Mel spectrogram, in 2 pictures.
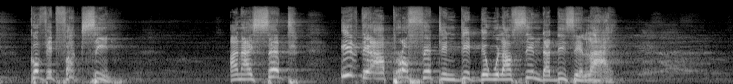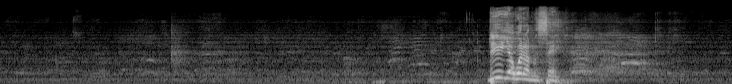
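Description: A man preaches loudly and with passion through a microphone, heard over loudspeakers in a large hall.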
